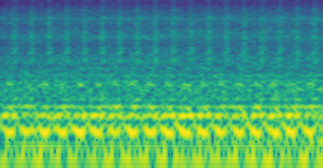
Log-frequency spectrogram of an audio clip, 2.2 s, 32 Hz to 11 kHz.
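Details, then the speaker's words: Long-sitting V8 on its first start after a Holley Sniper 2 EFI install, throttle cable unhooked, fires on the second or third try. A fast, even light tick rides over the idle rumble; a noisy lifter is suspected. "fired right up on the second or third try. I hear a lifter"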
